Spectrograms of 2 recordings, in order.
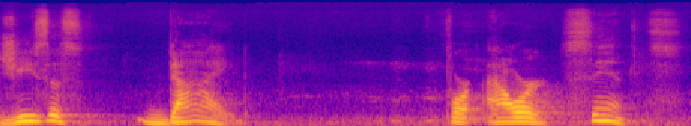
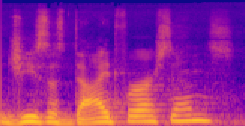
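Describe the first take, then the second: First: The word 'died' is strongly stressed. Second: The word 'died' gets no special stress.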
